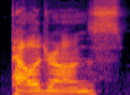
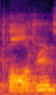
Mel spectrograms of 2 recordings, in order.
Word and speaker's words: pauldron: Yeah, I've always said pauldrons, but I've only ever. Oh yeah, I think I said it wrong. I don't think it was an I in it.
